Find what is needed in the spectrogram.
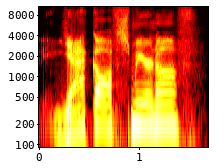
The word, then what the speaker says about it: Yakov Smirnoff: Is it Yakov Smirnoff? – Yes. – Or do you pronounce it with a J? – Yak.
